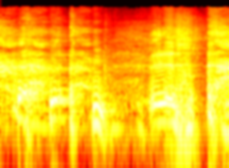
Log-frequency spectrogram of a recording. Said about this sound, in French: Laissez-moi Laissez-moi tousser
